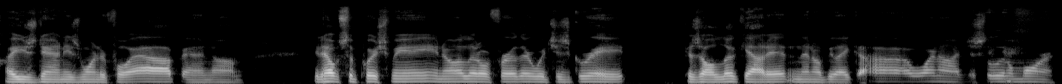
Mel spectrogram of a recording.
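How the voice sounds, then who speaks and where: Laid back hawaii guy in his 40s, smooth clear voice, pretty flat delivery. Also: medium pitch, moderate pace, no echo, studio quality. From Hawaii, Oahu. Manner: relaxed, even-toned, filler-heavy. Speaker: guest, tattoo artist and swimmer. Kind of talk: casual outdoor interview. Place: outdoors, in the rain after a swim.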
